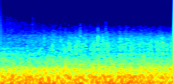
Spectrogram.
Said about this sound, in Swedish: Och som om berget ville bekräfta min rädsla avbröts mina tankar av ett svagt muller. Det började vibrera i marken och jag kunde höra stenar som brakade ner i marken bakom oss. Shit, det rasar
